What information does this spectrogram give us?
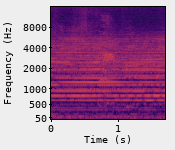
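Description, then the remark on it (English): The horn of a giant train blares in one steady, sustained tone, loud, with a rich stack of harmonics held throughout and low rumble beneath, no voices present. “Also, there was a giant train.”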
